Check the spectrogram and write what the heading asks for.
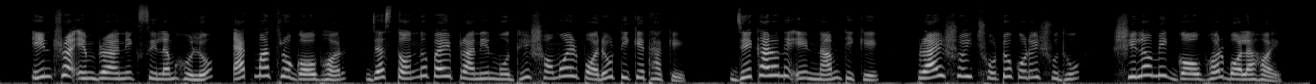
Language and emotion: Bengali, neutral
